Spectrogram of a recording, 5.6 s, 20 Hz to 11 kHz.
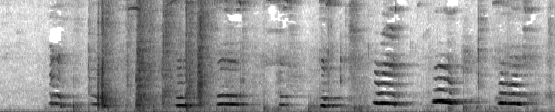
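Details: Six-week-old Labrador Retriever puppies from a litter of six born January 18, 2022, on a live puppy cam, February 28: a run of about eight high, clear whimpering yips, each slightly rising then falling, coming roughly every half second after a few rough, noisy squeals.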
